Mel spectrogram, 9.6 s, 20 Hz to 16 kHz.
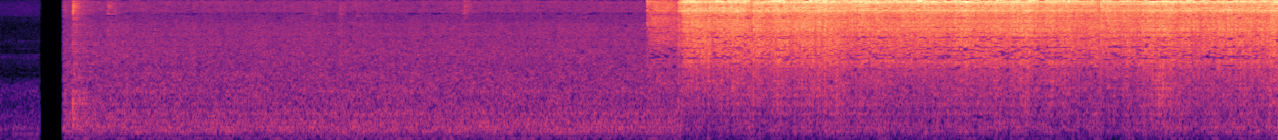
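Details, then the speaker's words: ARCCAPTAIN MIG 205 MP multiprocess welder MIG welding a repair on an old steel bar stool: a crisp, even sizzle like frying bacon starts and holds steady without popping; arc running smoothly. "let's fire up on this and we'll do some MIG welding on this thing and I'll play it in real time with real sound so you can hear this thing uh so you can hear this machine operate"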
